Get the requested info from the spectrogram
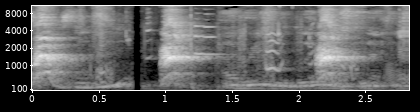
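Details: Pomeranian twins playing together, not fighting, comparing who has the bigger mouth; three sharp, bright barks and yips about one second apart, with softer growly vocal sounds between them, recorded indoors.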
